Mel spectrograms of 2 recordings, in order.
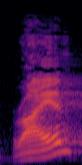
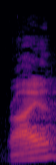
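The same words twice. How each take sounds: First: Put-on sharp, louder call of a child's name; fed-up mother calling out Ryan; stern warning. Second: Mother hugging her son, tenderly. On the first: Mother snapping at misbehaving son. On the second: Retold or imitated. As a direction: say his name to calm him. Mother pulls son close.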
